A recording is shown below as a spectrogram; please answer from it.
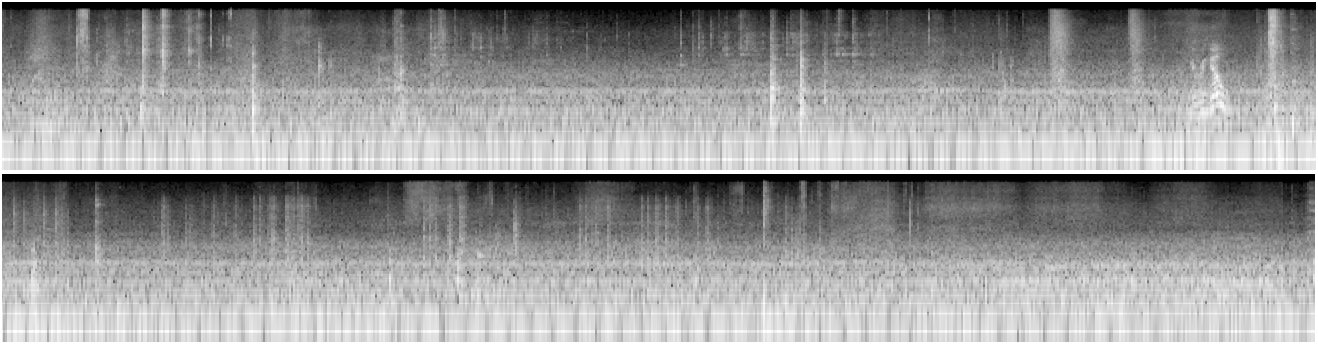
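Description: Rear-mounted diesel engine of a Class A motorhome running with a low, steady pulsing hum, heard from inside the cab. Scattered light clicks, and a short rising-and-falling tone about halfway through.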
